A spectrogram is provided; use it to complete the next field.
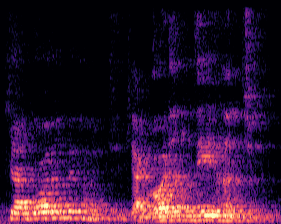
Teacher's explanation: Tu comeu o som do a · 2 A's se juntam num só e fica com um único som. Então, que agora, e depois o mesmo vai acontecer com aquele da e aquele e. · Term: crase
